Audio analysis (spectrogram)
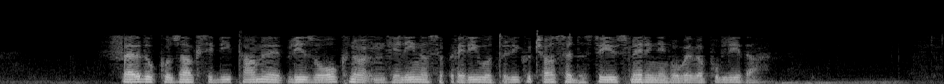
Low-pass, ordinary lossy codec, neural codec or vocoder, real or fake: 7.2 kHz; AAC, 16 kbps; codec, 16 kHz, 0.5 kbps, X-Codec, HuBERT features, trained on LibriSpeech; fake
